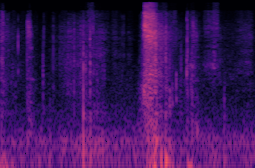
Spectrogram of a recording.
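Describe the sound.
A single short, sharp ripping sound like paper being torn, made by a hand trick with a sheet of paper without actually tearing it. It is fairly loud, with faint rustles and taps before and after, and no talking.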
